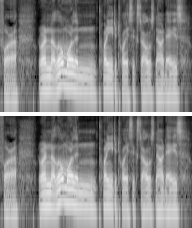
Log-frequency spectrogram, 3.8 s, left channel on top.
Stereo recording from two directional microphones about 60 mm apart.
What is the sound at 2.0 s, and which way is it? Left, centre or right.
Speech, centre.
